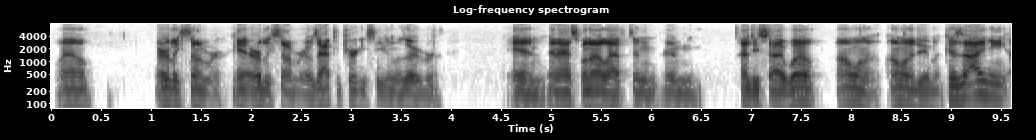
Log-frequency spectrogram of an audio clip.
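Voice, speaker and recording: A middle-aged man who makes game calls is being interviewed, and he tells his stories in a folksy, casual, conversational way, acting out old conversations as dialogue. His voice sits on the low side with a fairly bright tone. There's no room sound, but the audio quality is poor.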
